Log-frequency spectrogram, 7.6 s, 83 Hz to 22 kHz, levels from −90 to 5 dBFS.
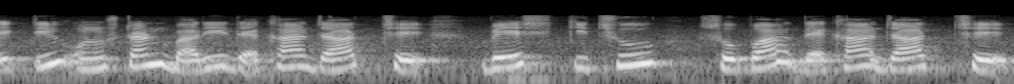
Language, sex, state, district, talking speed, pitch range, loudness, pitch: Bengali, female, West Bengal, Malda, 85 wpm, 235-340 Hz, -13 LUFS, 270 Hz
